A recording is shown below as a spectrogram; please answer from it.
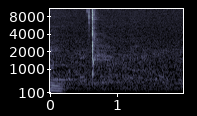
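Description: A man's voice trailing off, then a single short, sharp click about half a second in, followed by quiet room tone.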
